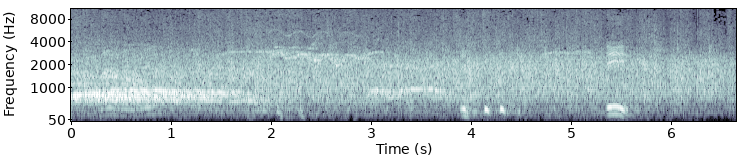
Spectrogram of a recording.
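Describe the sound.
Sustained applause from an audience for an older man from the audience at a comedy show fills the space, a dense wash of clapping that stays steady throughout, with a few faint voices calling out briefly beneath it.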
